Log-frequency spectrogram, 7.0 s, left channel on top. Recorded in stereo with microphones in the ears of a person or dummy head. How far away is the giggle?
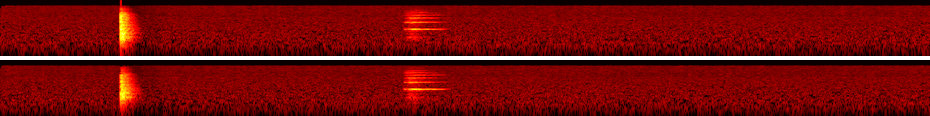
No giggle in this recording.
